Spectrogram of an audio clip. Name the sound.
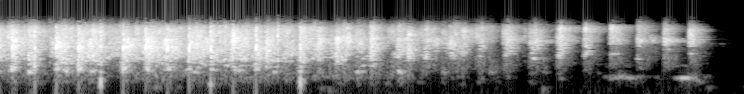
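audience clapping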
